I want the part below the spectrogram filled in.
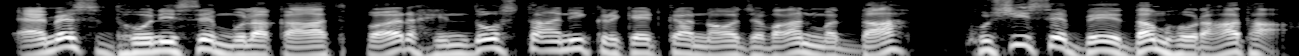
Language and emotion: Urdu, happy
